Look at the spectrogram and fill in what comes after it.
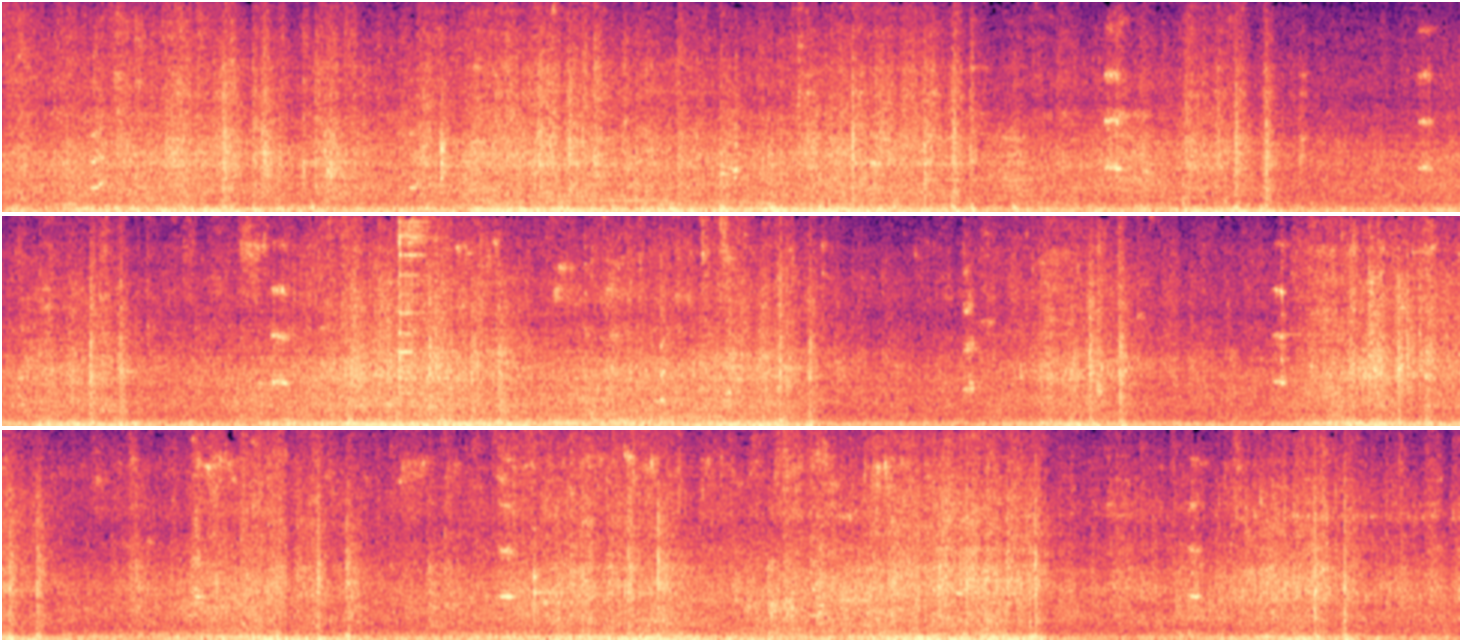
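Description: Double-stack intermodal well cars rolling past close by: a steady rumble of steel wheels on rail with clickety-clack as the wheels cross rail joints, swelling and easing every few seconds as the cars go by.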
